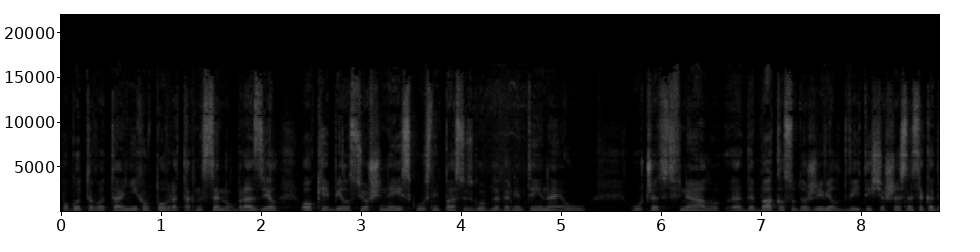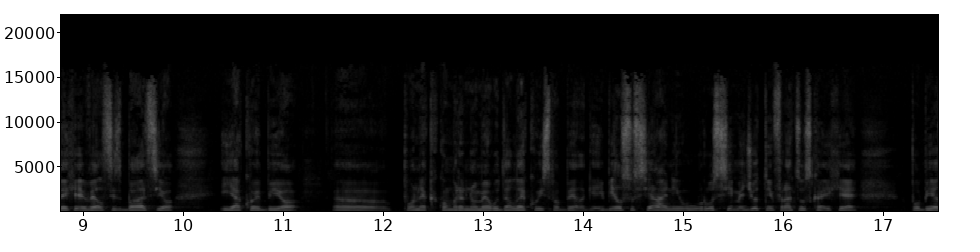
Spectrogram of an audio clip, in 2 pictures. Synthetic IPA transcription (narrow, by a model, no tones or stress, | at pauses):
po̞ɡo̞t̪oʋo̞t̪aːjɲixo̞ʋpo̞ʋɾat̪aknase̞nuubɾaziːl | o̞kebiːlisujo̞ʃineiskusnipasuizɡubilid̪aɾɡe̞nt̪iːneuː | t͡ʃet̪əɾt̪finaːlˠud̪ebaklsud̪o̞ʒiːʋjelɪd̪ʋijet̪isu̥t͡ʃt͡ɕeʃe̞snest̪ekad̪ajixjeʋelˠsizbaːt̪sio̞ | iako̞jebio̞ | po̞ne̞kḁkʋo̞mɾe̞nomeud̪ale̞ko̞ispo̞d̪̚be̞lˠɡijeibiːlisusjaːjniuɾusiime̞d͡ʑut̪iːmfɾant̪uːskajixje̞ | po̞bje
